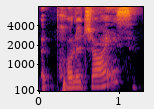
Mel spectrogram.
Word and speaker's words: apologize: Et on va le décomposer au niveau de sa prononciation. C'est pas un A, mais un E au début, et il n'est pas du tout accentué, c'est le deuxième, pas, le, encore le son E, et enfin le son I pour jize.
